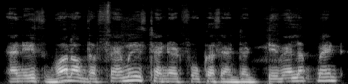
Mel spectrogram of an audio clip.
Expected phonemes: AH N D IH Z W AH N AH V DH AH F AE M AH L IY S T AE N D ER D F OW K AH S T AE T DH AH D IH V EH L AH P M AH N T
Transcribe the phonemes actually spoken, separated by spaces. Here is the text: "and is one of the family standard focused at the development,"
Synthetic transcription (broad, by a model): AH N D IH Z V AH N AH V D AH F AE M AH L IY S T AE N D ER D F OW K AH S AE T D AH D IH V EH L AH P M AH N T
